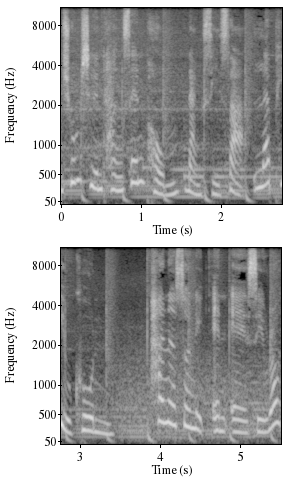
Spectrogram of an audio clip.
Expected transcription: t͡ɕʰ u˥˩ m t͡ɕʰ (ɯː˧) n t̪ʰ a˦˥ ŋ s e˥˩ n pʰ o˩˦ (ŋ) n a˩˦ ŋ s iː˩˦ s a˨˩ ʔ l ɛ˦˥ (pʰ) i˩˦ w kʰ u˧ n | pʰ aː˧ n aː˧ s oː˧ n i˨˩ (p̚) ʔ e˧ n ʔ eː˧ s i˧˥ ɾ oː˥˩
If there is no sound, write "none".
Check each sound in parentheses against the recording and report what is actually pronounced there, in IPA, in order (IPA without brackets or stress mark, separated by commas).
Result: ɯː˧, m, pʰ, k̚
